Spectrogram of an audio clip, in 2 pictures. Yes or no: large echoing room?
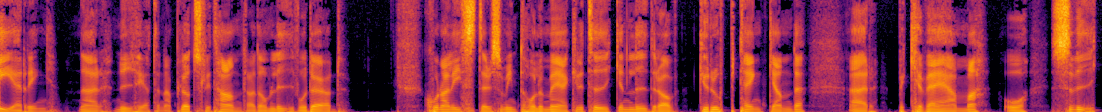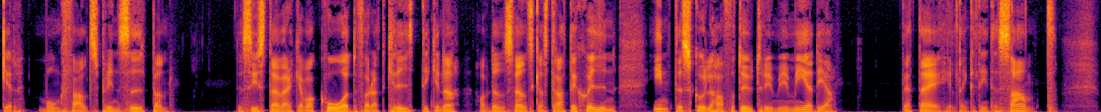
no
